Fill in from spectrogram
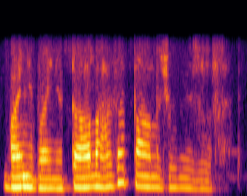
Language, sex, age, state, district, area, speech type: Kashmiri, male, 18-30, Jammu and Kashmir, Anantnag, rural, conversation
